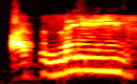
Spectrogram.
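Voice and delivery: ordinary delivery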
